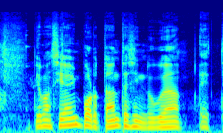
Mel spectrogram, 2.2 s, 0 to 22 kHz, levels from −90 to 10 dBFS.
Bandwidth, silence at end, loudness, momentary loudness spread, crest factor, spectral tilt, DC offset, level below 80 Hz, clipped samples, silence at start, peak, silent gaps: 15 kHz; 0.15 s; -25 LUFS; 7 LU; 16 dB; -6 dB/octave; 0.1%; -56 dBFS; under 0.1%; 0 s; -10 dBFS; none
